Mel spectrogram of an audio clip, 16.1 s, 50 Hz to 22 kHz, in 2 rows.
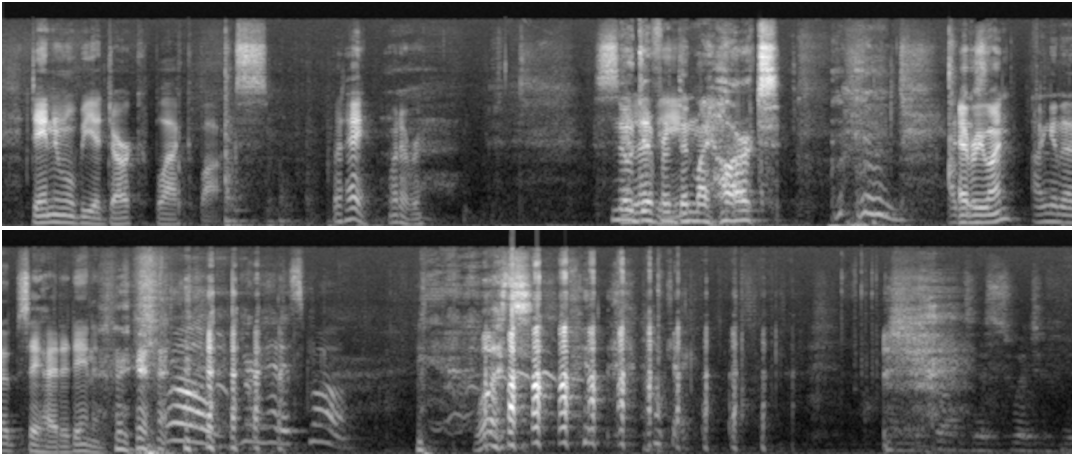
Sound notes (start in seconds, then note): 8.8 laughing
